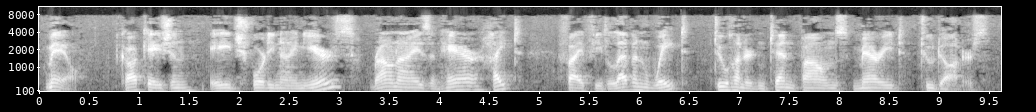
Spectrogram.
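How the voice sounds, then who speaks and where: An actor playing an eager, helpful male colleague in a radio drama, talking in a brisk, clipped way. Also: on the low side, a bit bright, slightly rough. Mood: matter-of-fact. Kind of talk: 1980s radio drama acting. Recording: dull 1980s radio broadcast with music.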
